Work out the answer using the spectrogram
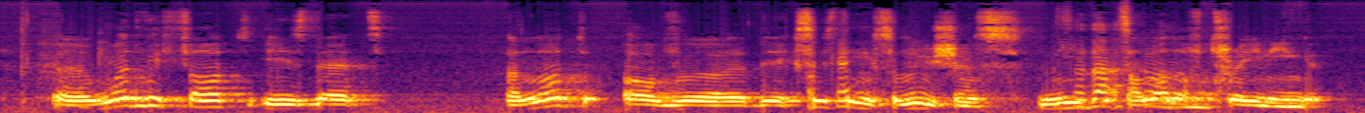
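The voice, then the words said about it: Italian accent. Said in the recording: “wonderful Italian accent”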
